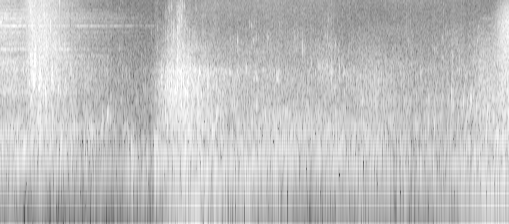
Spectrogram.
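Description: Muffled underwater rumbling and bubbling goes on throughout.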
